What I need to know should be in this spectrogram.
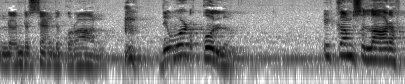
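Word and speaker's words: قل: and there is some other thing happens, and pronounce as qul.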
